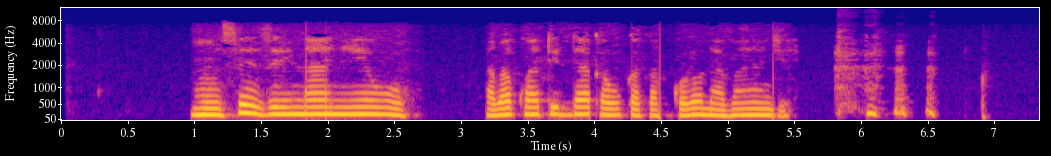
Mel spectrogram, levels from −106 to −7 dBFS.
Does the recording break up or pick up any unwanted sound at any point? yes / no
yes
